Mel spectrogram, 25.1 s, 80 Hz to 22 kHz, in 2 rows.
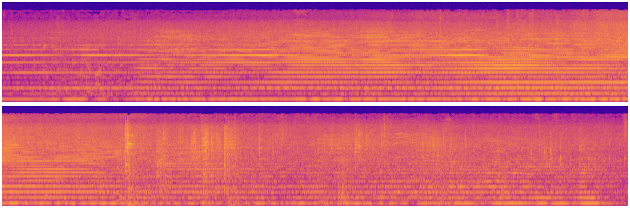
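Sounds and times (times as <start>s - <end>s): ship's horn blast: 0.0s - 25.0s.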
